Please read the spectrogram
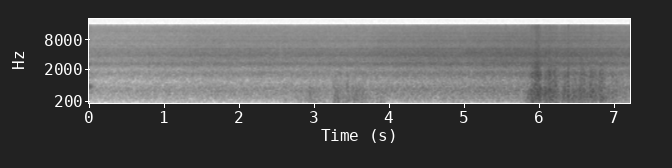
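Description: Rustling and flapping as a rooster is worked head-down into a plastic killing cone, loudest in a burst about six seconds in, over a steady rushing noise.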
